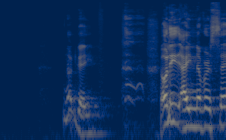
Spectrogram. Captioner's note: chuckles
